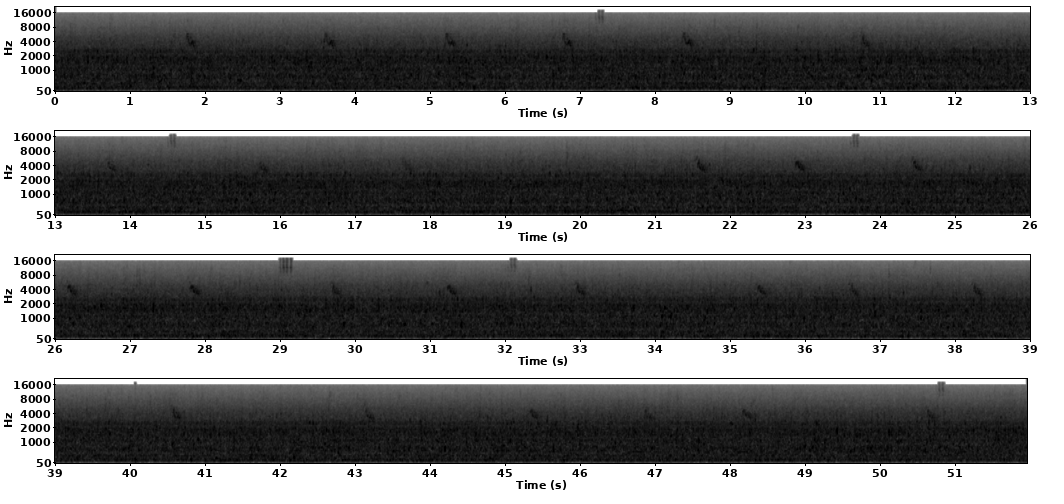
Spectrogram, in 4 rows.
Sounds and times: Small river 0.0 - 51.9
birds 3.6 - 3.8
birds 15.6 - 16.0
birds 22.8 - 23.8
birds 26.2 - 26.4
birds 31.1 - 31.4

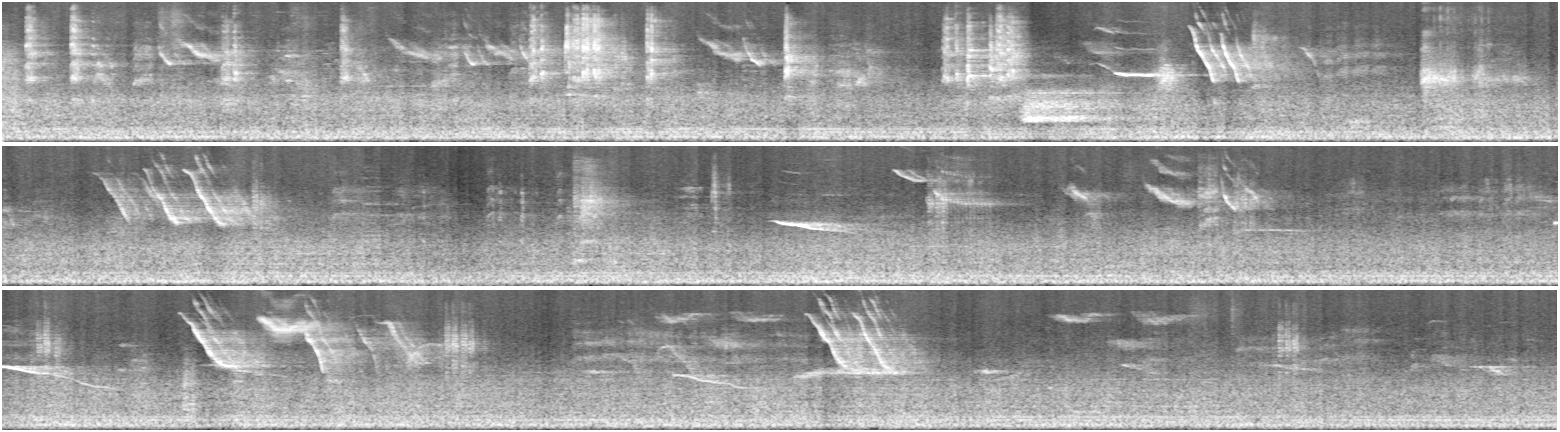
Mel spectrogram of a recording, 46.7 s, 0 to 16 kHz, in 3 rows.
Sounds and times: Morning birds 0.0 - 46.6
dog 10.2 - 11.0

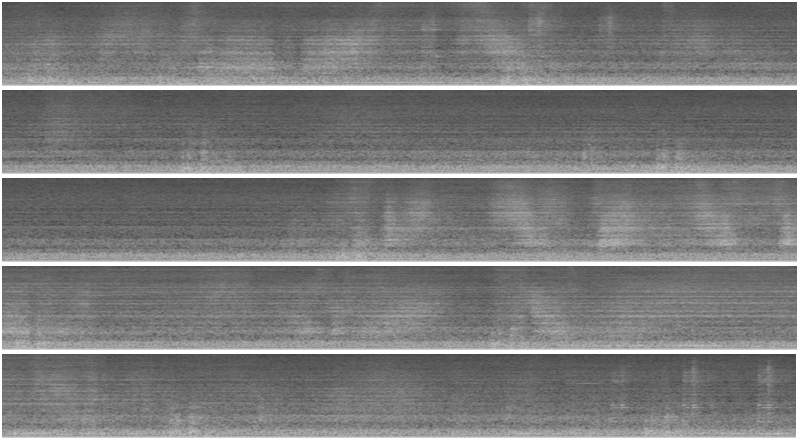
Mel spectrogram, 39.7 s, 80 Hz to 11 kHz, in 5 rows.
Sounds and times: generators 28.2 - 39.7

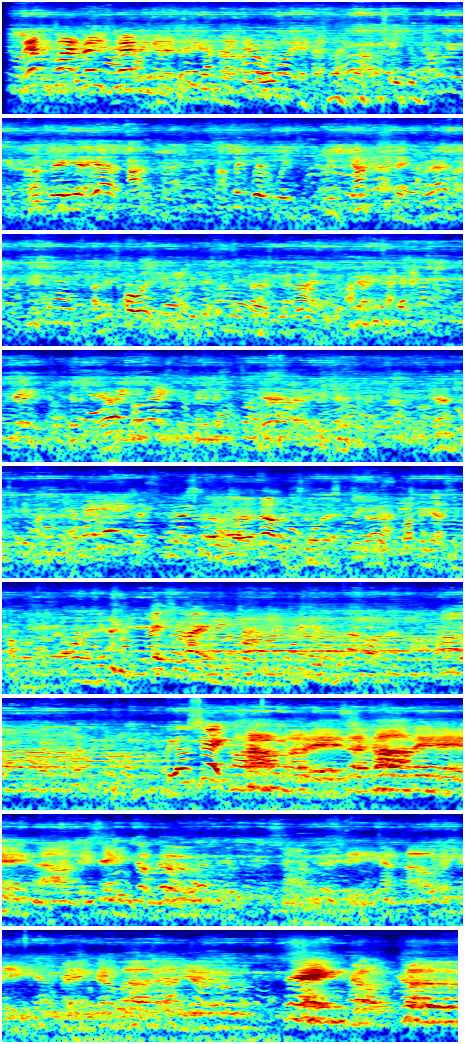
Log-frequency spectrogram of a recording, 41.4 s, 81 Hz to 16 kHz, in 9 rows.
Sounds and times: singing 21.7 - 41.4

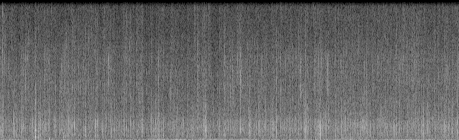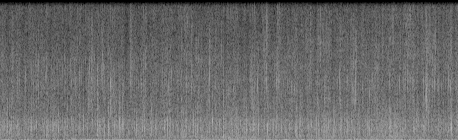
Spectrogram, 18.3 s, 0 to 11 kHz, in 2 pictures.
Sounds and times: rain 0.0 - 18.3

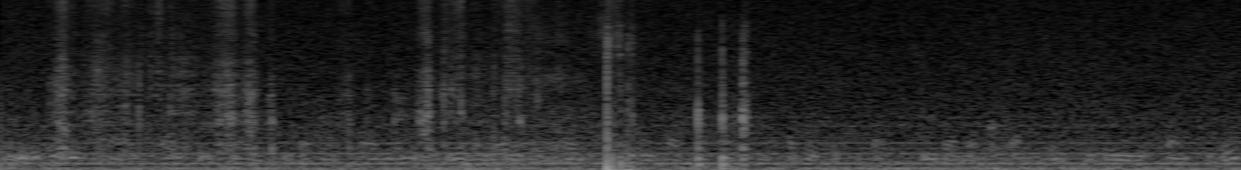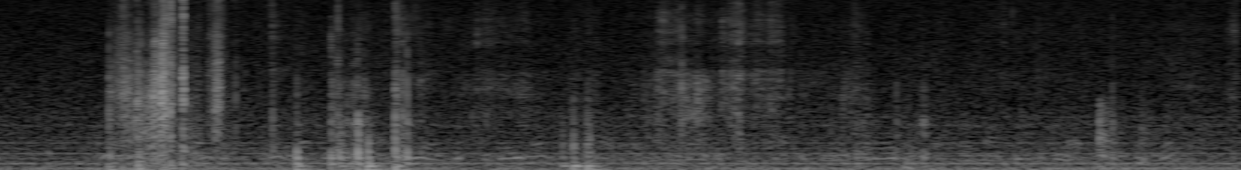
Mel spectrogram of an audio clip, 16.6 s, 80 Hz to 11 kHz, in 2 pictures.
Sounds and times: assembling shade cards 9.0 - 14.6

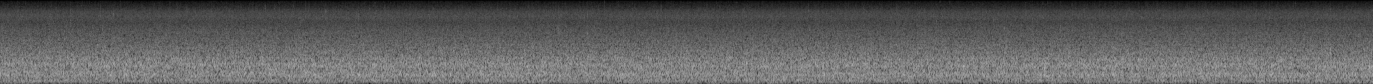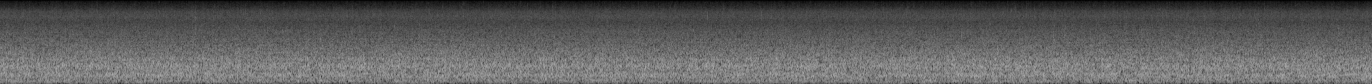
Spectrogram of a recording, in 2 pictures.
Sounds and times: Waterfalls and rivers 0.0 - 27.4

